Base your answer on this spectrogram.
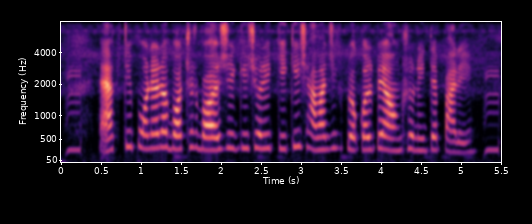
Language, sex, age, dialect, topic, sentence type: Bengali, female, 18-24, Northern/Varendri, banking, question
